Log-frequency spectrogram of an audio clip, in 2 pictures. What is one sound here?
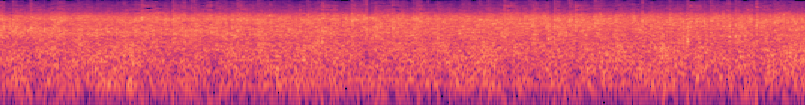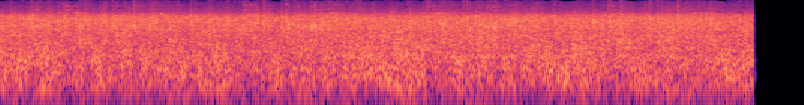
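Machinery runs with a loud, steady, noisy clatter.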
